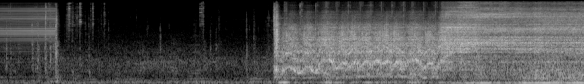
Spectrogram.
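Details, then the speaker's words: 22' Lazy Daze motorhome after exhaust leak fix with new muffler and tail pipe (old muffler blown out, exhaust misaligned): cranks, catches, smooth steady hum, no puffing or ticking; quiet, louder only with engine dog box open. "Oh my god. Pretty quiet. Awesome. Rev it? Okay. Yeah. Well, we have the dog box open. That's why it's a little louder. But if you come out, no noise!"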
